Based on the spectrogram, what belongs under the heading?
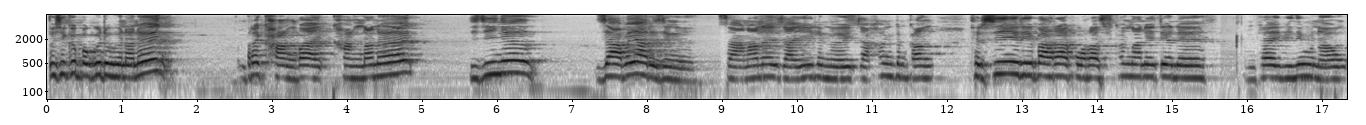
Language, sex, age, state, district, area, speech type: Bodo, female, 60+, Assam, Chirang, rural, spontaneous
